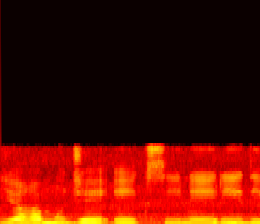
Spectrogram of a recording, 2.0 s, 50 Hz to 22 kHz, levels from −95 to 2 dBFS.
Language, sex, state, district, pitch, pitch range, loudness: Hindi, female, Uttar Pradesh, Budaun, 220 Hz, 205-265 Hz, -29 LUFS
